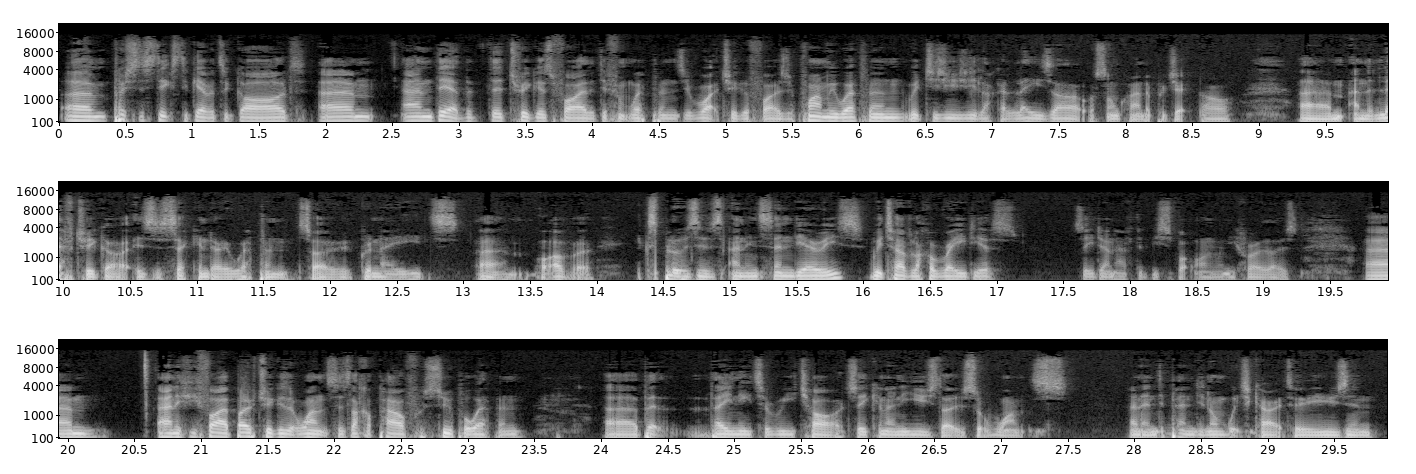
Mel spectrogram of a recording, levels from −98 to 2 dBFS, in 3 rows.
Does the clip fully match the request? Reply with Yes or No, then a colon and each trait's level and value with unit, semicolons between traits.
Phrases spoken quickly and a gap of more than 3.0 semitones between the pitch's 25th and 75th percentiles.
No: fast, 220 wpm; average, 2.7 semitones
